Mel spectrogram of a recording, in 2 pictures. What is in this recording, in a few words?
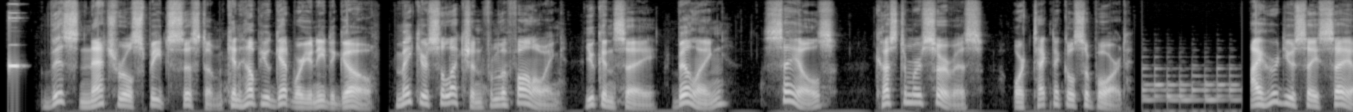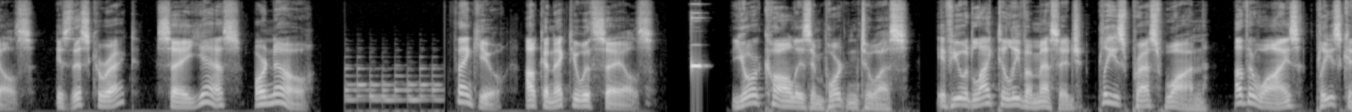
Phone VRU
